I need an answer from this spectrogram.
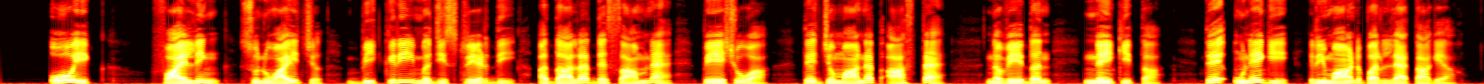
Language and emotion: Dogri, neutral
